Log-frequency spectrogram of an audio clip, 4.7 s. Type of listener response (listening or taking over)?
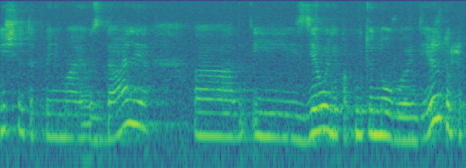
listening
